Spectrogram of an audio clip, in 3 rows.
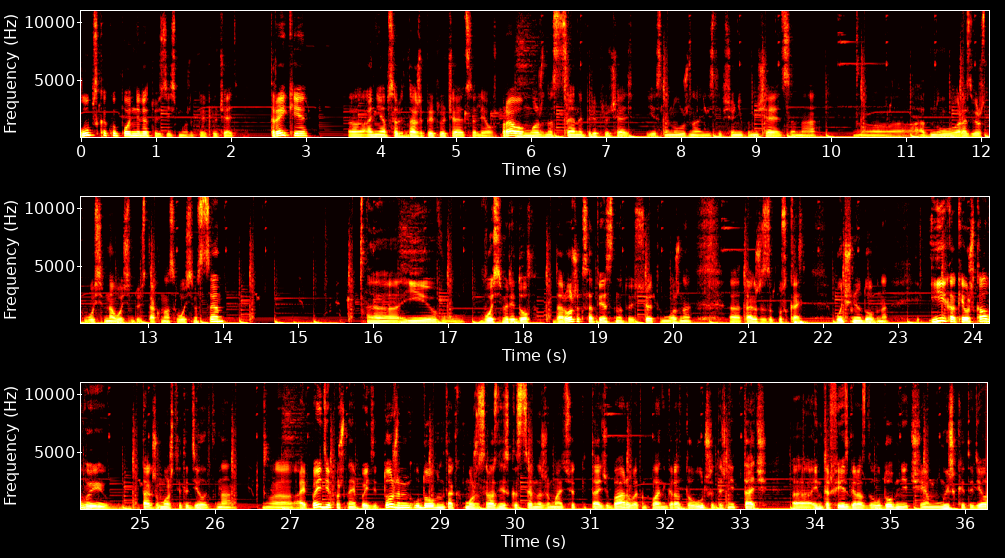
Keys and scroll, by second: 21.6 space.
